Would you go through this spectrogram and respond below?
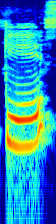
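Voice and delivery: কেস met een heldere e-klank, als in Bengaals এ; e sound demo. Shown as a demonstration. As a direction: zeg কেস met de klinker এ, niet ই. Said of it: "কয়ে একারের যে সাউন্ডটা হয় এ".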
